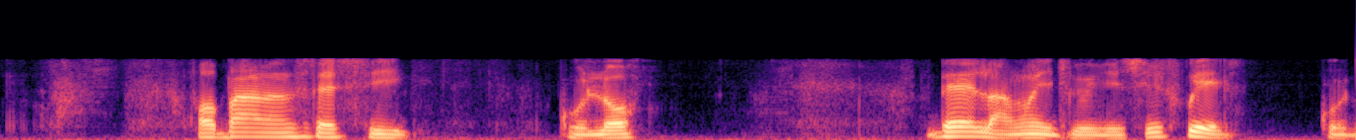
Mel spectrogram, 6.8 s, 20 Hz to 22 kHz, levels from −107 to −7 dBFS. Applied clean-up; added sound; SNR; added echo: neural diffusion model UNIVERSE++.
